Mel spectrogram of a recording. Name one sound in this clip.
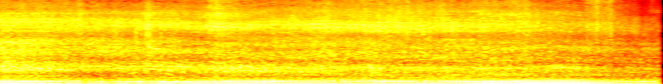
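Tyres squelch through wet mud.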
